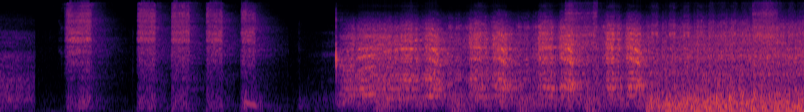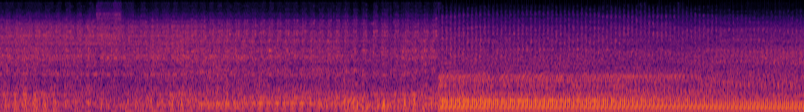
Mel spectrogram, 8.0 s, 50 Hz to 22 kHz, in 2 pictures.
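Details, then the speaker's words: 1985 Honda Elite scooter, carbureted, start with the airbox off and fuel reaching the carb. Several short cranking bursts, then it catches and runs high and uneven, smoky and pulling its own fuel from the tank. It will not idle. "it is running and pulling its own fuel from the tank idle is nowhere near happening"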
